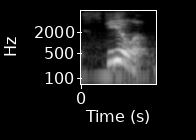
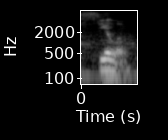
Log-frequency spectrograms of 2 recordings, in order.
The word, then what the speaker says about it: Stylum: Raja for aster air and salutra for stylum pronounced steelum. Ah, steelum the earth kingdom.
